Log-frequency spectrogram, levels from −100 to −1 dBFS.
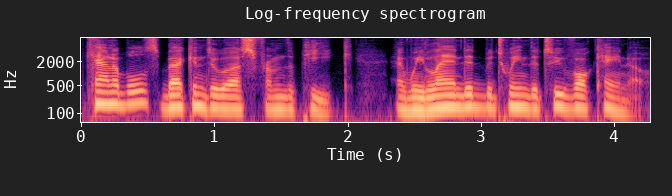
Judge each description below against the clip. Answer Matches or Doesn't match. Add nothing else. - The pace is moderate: Doesn't match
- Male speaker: Matches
